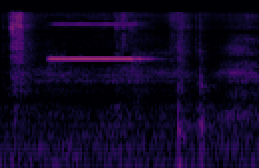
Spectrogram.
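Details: Smoke alarm indoors in a craft studio during a live craft session gives one sharp high chirp about a second long over a quiet room; something is wrong with the alarm, cause unknown.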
